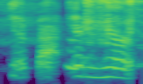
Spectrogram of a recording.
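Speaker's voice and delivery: high mock holler; retold yelling. Owner to dog making for open gate, high mock yell. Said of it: "yelling for him at the top of my lungs".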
